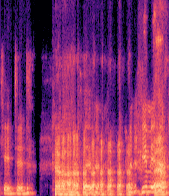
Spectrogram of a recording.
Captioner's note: laughing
